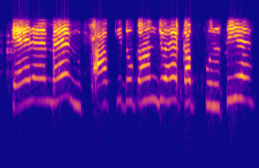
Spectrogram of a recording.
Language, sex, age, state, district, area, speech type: Urdu, female, 30-45, Uttar Pradesh, Lucknow, urban, conversation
